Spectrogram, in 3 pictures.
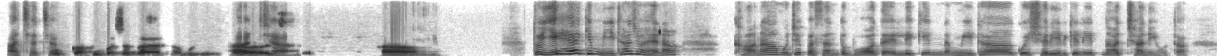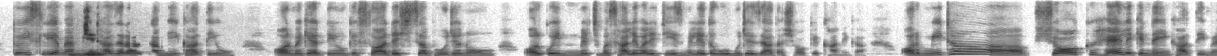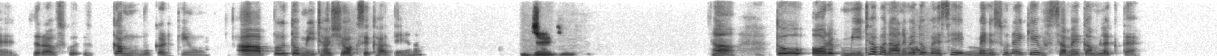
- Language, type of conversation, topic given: Hindi, unstructured, कौन से व्यंजन आपके लिए खास हैं और क्यों?
- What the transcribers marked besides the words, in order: static; other background noise; distorted speech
